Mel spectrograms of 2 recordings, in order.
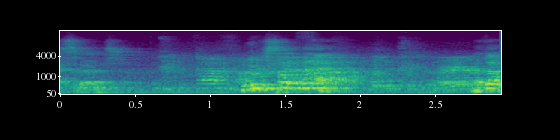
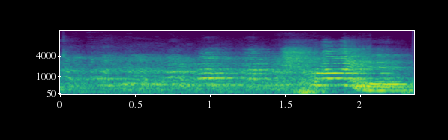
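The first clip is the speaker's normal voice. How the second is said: mock Hollywood line. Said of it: "industry speak".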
